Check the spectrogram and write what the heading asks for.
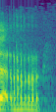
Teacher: Moroccans, when they recite Quran, they always do the rrr. But if you go to the East, they don't do that.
